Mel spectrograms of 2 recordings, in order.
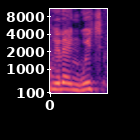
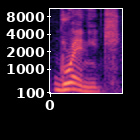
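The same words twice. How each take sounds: First: The name is read out the Spanish way. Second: The name is said the English way. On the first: The speaker calls it wrong. "no digan más Greenwich" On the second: The speaker calls it right. "es Greenwich"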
